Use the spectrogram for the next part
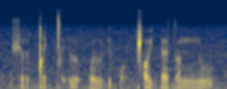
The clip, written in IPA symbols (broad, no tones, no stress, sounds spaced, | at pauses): ʃ ʊ ɾ ʊ ǃ e ǀ ḛ l o̰ p ʊ l ṵ ɾʲ ʊ p ɔ̰ ǁ ɔ y̯ ɾʲ o̰ ɾ ɜ d ɔ nː u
